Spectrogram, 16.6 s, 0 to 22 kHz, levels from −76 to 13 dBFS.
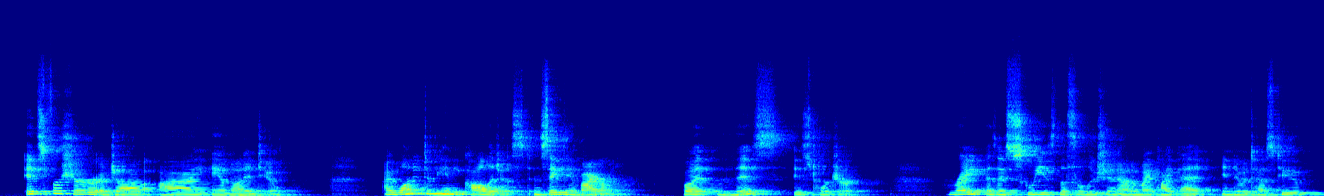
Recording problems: room echo; noticeable; dies away in 0.8 s
off-mic speech; somewhat distant

